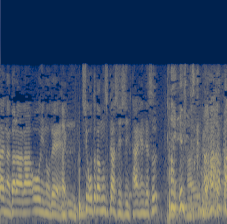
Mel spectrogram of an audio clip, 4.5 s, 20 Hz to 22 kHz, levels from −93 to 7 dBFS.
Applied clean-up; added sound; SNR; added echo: none; Percussion; 13 dB; none.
